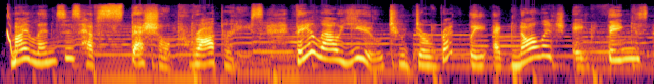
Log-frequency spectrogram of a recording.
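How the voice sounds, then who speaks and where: Perky, coy game-character spectacles female actor, very animated and high-pitched, playful throughout. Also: exaggerated voice. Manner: cutesy, teasing. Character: playful, flirty talking magic pair of glasses. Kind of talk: game character audition acting. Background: music.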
